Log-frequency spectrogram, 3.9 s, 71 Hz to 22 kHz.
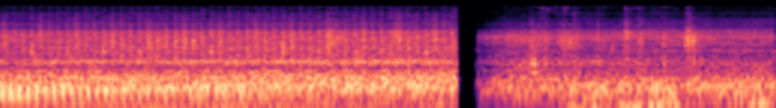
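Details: Mitsubishi Adventure 4D56 diesel after replacing failed glow plugs that caused hard morning starts: steady diesel clatter at idle with an even knock rhythm and no stumbling; healthy running.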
